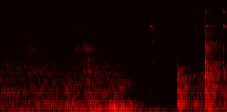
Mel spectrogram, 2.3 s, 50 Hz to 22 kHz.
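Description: Wooden 48-inch rigid heddle loom being pushed along a wooden tabletop, a low scraping rumble, with a sharp knock near the end.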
